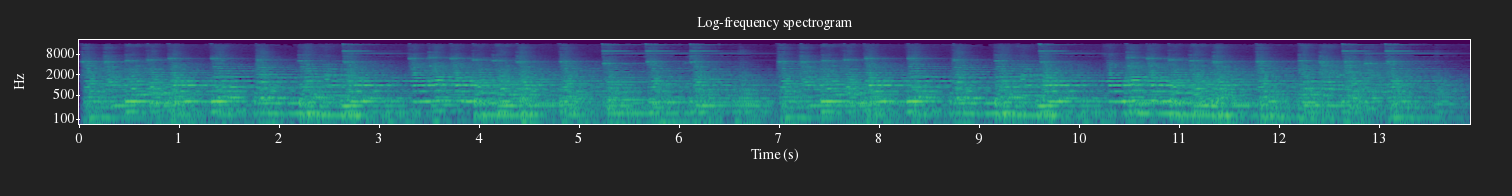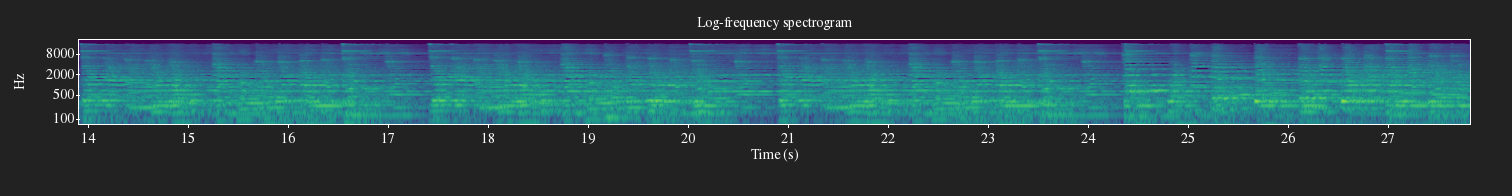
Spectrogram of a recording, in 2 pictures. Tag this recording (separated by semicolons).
cartoony; classical; gamemusic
